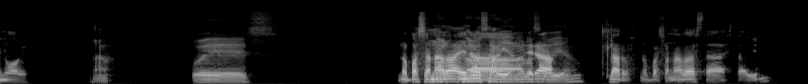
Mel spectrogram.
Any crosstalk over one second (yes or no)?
yes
